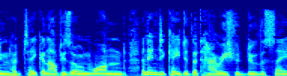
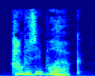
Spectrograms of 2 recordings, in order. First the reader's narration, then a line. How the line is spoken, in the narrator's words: said Harry nervously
